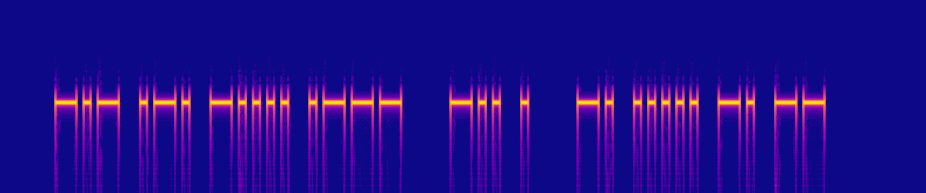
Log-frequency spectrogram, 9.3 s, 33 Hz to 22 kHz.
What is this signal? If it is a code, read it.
Morse code, heard as a keyed tone, about 17 wpm, 700 Hz. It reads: KR6J DE N5NM
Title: USA Callsign DE Callsign - 4 Characters - 17wpm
